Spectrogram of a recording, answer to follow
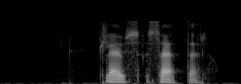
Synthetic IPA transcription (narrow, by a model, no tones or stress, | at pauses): kʰlaʉssɛːt̪əɾ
